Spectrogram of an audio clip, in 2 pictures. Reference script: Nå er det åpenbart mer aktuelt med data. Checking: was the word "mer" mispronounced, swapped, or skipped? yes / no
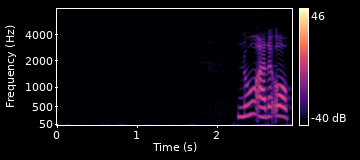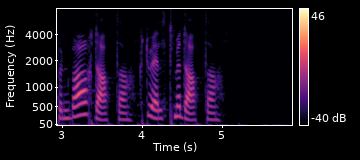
yes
